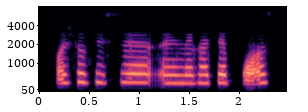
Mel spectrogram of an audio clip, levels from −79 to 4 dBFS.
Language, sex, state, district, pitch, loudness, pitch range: Bengali, female, West Bengal, Malda, 305 Hz, -17 LUFS, 290-315 Hz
